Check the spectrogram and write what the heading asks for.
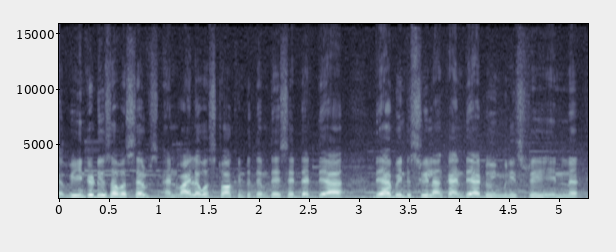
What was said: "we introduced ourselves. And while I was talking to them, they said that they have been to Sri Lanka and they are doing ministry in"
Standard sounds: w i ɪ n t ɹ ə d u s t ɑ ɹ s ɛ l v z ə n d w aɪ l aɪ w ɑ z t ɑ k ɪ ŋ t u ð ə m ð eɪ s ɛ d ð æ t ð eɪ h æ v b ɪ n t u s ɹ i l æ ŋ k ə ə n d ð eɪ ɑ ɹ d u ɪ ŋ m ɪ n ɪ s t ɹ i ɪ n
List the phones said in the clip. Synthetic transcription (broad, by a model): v i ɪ n t ɹ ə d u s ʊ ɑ ɹ s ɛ l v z ə n d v aɪ l aɪ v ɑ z t ɑ k ɪ ŋ t u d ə m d eɪ s ɛ d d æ t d eɪ h æ v b ɪ n t u s ɹ i l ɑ ŋ k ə ə n d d eɪ ɑ ɹ d u ɪ ŋ m ɪ n ɪ s t ɹ i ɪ n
